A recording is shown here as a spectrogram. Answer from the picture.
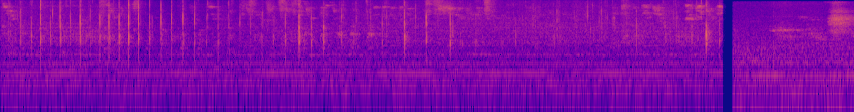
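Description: Steel spoon stirring thick henna paste in a plastic bowl, with quick clicks and scrapes of spoon against bowl at first, then scattered ones.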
